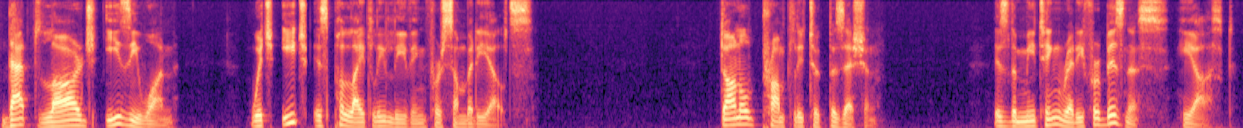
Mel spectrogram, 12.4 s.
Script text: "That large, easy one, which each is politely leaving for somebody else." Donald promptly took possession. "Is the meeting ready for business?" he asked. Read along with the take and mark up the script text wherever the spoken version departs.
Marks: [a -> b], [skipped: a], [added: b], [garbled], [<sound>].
"That large, easy one, which each is politely leaving for somebody else." Donald promptly took possession. "Is the meeting ready for business?" he asked.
